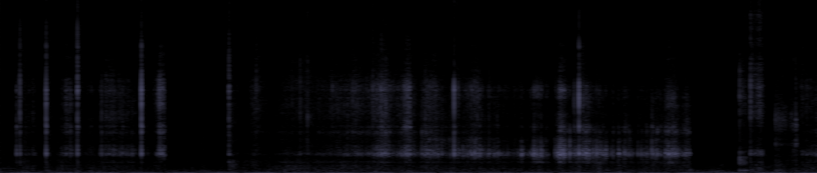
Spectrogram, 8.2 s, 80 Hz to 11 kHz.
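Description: Long nails scrape and scratch along the top of a 3Dio microphone's hollow metal box, first with both hands and then with one. The sound is a dense, continuous metallic scratching with a bright ringing edge around 1.2 kHz, interrupted by brief sharp strokes, over a steady low hum.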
